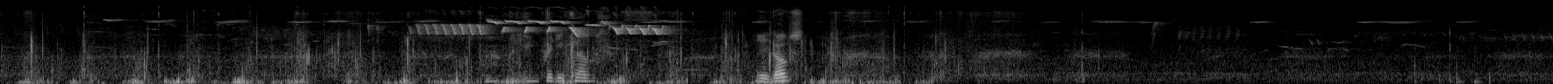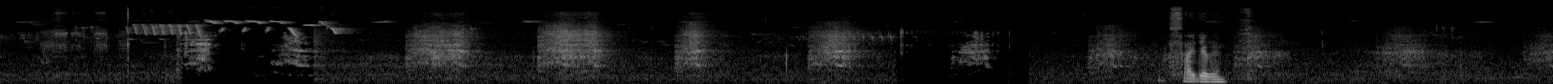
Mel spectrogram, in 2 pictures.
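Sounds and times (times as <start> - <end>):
birds twittering: 0.0 - 28.4, 29.0 - 31.0
loud bird calls: 0.8 - 7.9, 8.5 - 25.6, 26.3 - 27.0, 27.8 - 31.0.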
